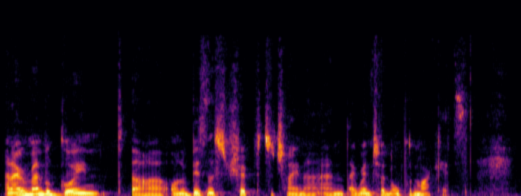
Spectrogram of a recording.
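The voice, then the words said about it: Nigerian accent. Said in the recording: “recognized my accent, that I was Nigerian”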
